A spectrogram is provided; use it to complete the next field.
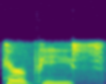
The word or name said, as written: hairpiece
